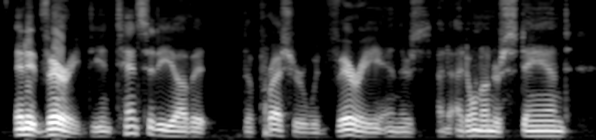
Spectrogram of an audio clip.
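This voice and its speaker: With an American accent and a plain, everyday voice, a man speaks at a fairly low pitch and moderate pace, with ordinary pitch variation and big swings in loudness, on a very clean recording with a silent background. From US Midwest, Michigan. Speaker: college basketball coach. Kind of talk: casual chat.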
